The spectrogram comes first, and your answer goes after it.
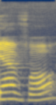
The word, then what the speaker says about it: avó: é o circunflexo e avó é lá agudo então vamos ver o que que significa esses acentos acento agudo indica a pronúncia de som aberto das vogais nas palavras olha aqui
